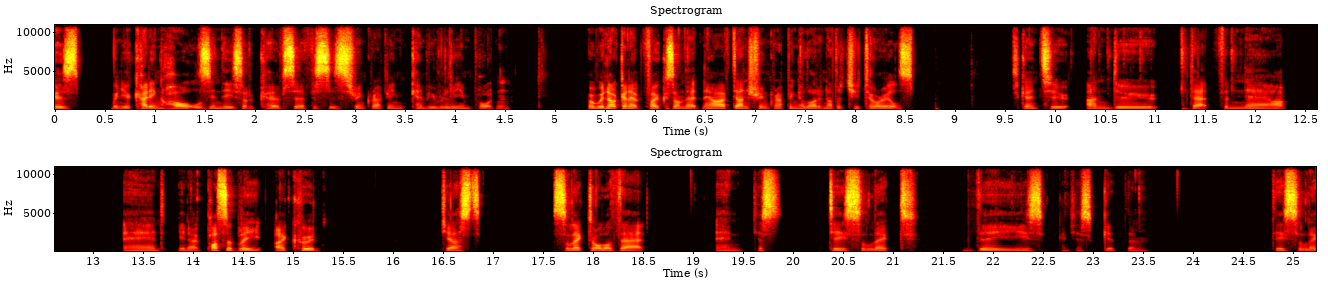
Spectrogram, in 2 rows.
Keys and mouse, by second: 4.1 shift+middle click, 9.4 ctrl+z, 9.8 ctrl+z, 10.1 ctrl+z, 10.3 ctrl+z, 10.5 ctrl+z, 10.6 ctrl+z, 10.8 ctrl+z, 11.2 ctrl+z, 11.7 ctrl+z, 12.7 Tab, 15.9 2, 17.7 middle click, 20.4 ctrl+z, 21.3 click, 22.3 ctrl+z, 22.9 click, 24.3 click, 25.0 ctrl+click.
